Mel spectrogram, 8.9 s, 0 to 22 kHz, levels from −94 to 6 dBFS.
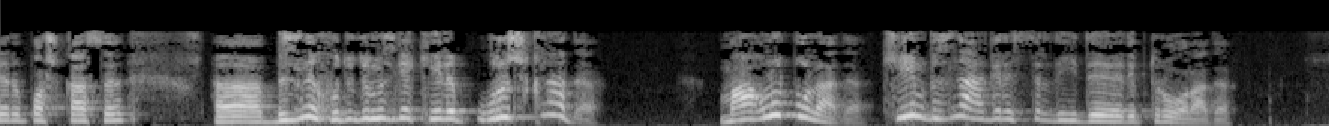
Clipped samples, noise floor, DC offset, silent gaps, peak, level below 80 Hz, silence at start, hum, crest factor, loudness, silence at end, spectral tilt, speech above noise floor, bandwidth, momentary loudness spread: under 0.1%; -65 dBFS; under 0.1%; none; -4 dBFS; -62 dBFS; 0 s; none; 16 dB; -19 LUFS; 0.7 s; -4 dB/octave; 46 dB; 8 kHz; 14 LU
